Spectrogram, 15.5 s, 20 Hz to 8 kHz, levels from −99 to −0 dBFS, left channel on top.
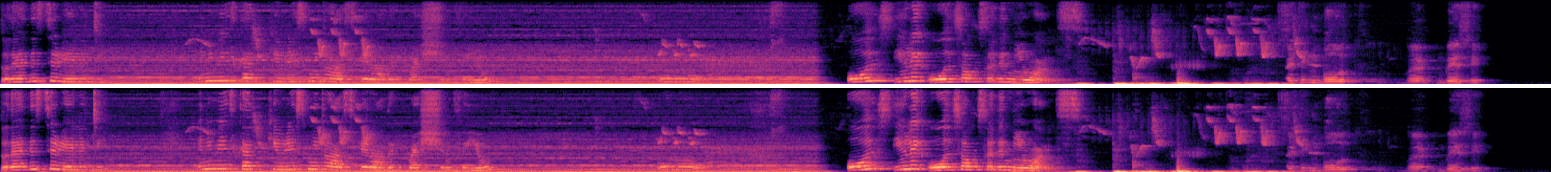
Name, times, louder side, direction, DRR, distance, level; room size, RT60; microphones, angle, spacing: voice 1, 0.0-1.2 2.0-5.1 6.6-7.8 8.5-10.8 11.1-11.4 11.8-11.9 12.4-12.5, right 3 dB, 75° right, 0.6 m, -25 dB
sound 1, 0.6-8.2, left 1 dB, 80° left, 1.0 m, -32 dB
sound 2, 1.8-3.8 5.9-7.9 9.7-9.8 10.4-10.5 10.7-13.4, left 1 dB, 15° left, 1.7 m, -47 dB
voice 2, 12.9-14.8, left 6 dB, 50° left, 0.3 m, -39 dB
4.0 x 2.3 x 2.6 m
head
